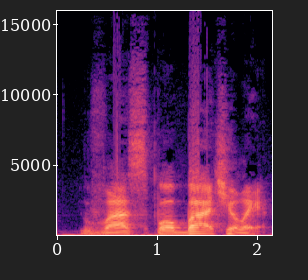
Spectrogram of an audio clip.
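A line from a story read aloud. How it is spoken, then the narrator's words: Hissed. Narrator (Ukrainian): просичав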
